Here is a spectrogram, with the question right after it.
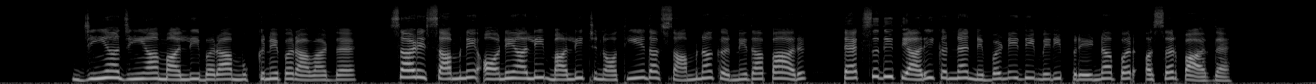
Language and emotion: Dogri, sad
